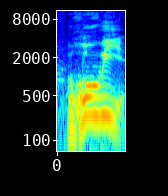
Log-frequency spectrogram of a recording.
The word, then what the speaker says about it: Roewe: parler puisqu'il s'agit de Roewe et donc ça se prononce comme ça en Chine et puis finalement ça fait quand même penser à Rover que n'a pas techniquement racheté le groupe SAIC.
